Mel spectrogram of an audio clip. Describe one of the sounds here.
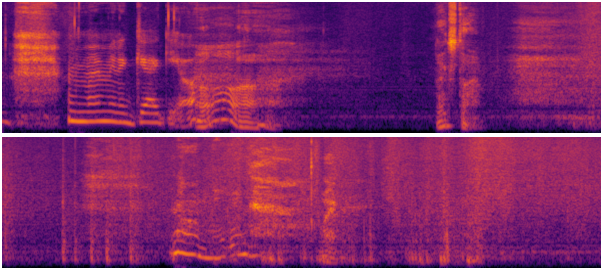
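A man speaks quietly and tenderly close by.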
